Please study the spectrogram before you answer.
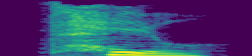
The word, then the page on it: tail: teıl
